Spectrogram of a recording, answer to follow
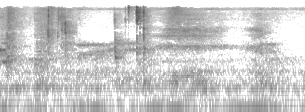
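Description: Near silence: room tone with a few faint, tiny clicks.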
